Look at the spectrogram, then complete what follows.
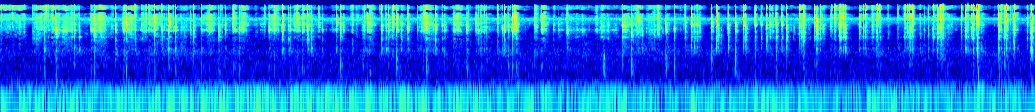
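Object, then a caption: Plastic claw hair clip. Long nails tap and scratch the surfaces and opening of a small black plastic claw hair clip with ridged teeth. The result is a quiet, rapid run of short, dry, bright clicks and scratchy taps with almost no ring, mostly in the high range over a faint low hum.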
